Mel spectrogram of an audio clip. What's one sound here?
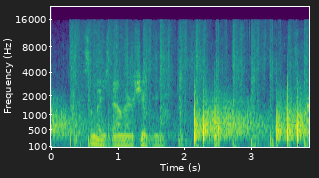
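Footsteps crunch quickly over dry ground.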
